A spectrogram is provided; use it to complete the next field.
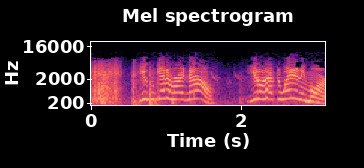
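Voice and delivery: high-pitched yelling. Speaking to an adult who asks why she is yelling, yelling. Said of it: "Why are you yelling".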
